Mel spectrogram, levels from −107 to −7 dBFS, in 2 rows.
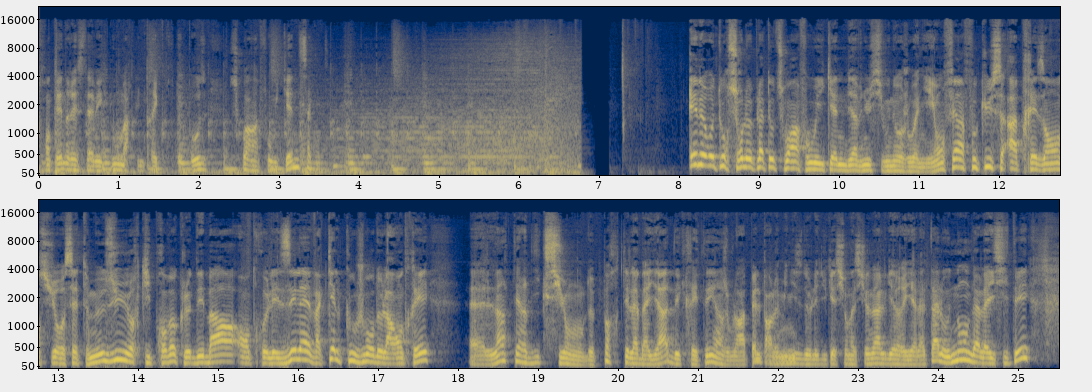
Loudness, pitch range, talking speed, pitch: -26 LUFS, 100-155 Hz, 180 wpm, 125 Hz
